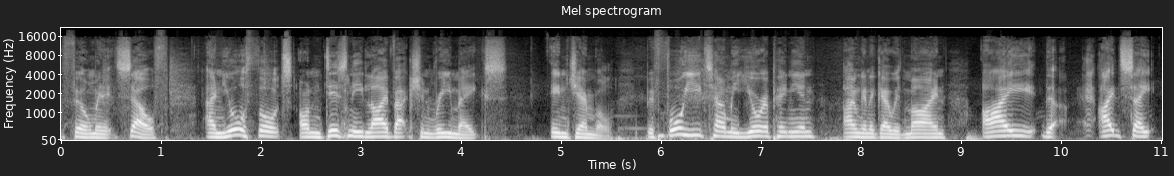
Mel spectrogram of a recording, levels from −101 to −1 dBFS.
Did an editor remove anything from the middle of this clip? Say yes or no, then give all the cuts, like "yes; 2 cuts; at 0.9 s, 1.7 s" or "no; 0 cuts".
no; 0 cuts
